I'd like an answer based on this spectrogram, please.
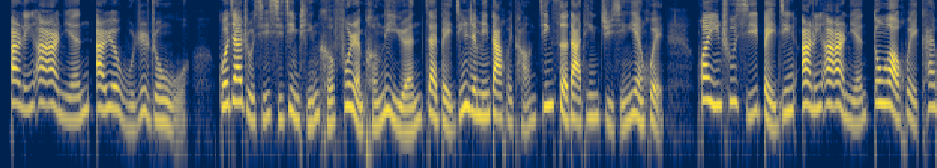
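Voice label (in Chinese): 党政专题女声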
